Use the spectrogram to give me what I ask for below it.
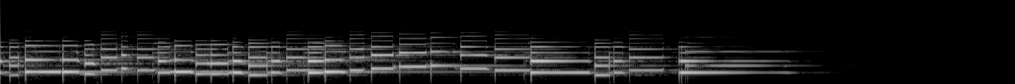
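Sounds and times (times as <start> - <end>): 
Irish mandolin in A major: 0.0 - 8.0.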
